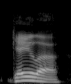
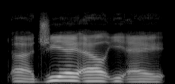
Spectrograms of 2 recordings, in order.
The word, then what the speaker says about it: galea: The Romans were wearing these gala. It's Galea. Y'all can tell me about the pronunciations.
